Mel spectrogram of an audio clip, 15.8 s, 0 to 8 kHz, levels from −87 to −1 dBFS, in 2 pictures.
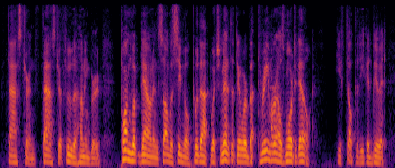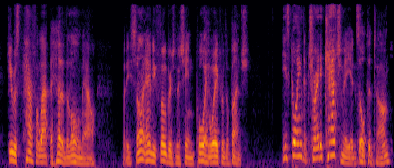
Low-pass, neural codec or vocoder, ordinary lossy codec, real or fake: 7.2 kHz; codec, 24 kHz, 0.9 kbps, WavTokenizer, medium music audio release; AAC, 48 kbps; fake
